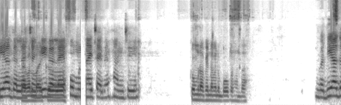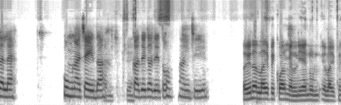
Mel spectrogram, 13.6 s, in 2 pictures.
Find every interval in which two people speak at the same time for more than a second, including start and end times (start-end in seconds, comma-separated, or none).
none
